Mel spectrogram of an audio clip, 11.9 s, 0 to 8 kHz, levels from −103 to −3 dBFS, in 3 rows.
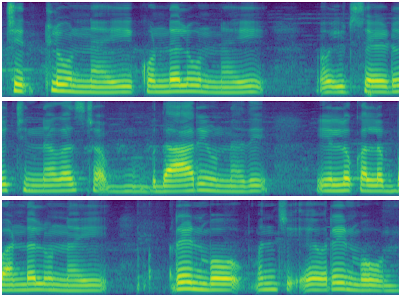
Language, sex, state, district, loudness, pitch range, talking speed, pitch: Telugu, female, Andhra Pradesh, Srikakulam, -18 LUFS, 170-190 Hz, 90 wpm, 175 Hz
